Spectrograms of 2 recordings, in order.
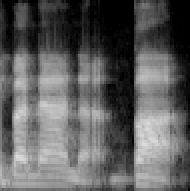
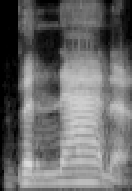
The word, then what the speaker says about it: banana: So we say in English, we never say banana, banana. We say banana, right? So the second syllable is louder, it's longer, and it's more prominent than the other 2 syllables.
